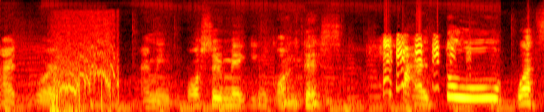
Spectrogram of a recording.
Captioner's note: screech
